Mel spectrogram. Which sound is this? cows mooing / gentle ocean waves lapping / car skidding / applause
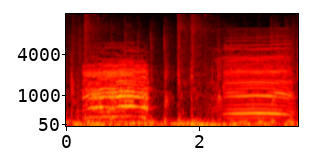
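cows mooing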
